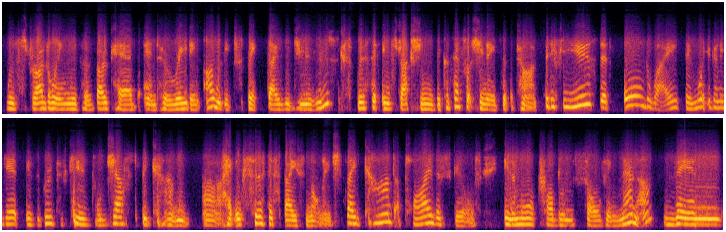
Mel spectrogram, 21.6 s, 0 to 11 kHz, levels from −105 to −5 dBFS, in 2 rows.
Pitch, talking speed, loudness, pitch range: 170 Hz, 170 wpm, -21 LUFS, 155-200 Hz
